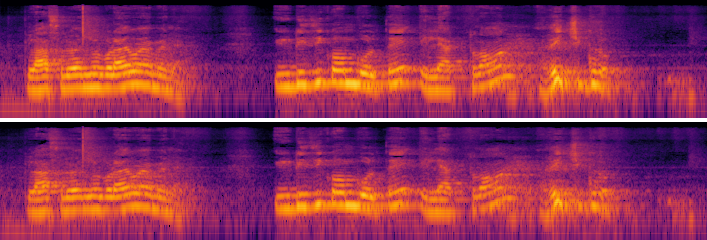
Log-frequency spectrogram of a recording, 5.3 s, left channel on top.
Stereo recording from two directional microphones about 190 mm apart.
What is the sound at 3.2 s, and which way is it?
Speech, 45° left (ahead or behind).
